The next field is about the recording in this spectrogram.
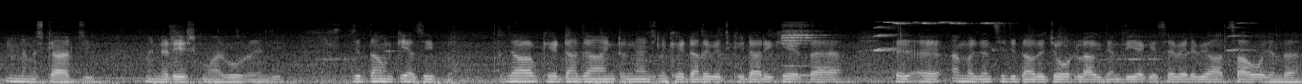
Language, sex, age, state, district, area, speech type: Punjabi, male, 30-45, Punjab, Pathankot, urban, spontaneous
